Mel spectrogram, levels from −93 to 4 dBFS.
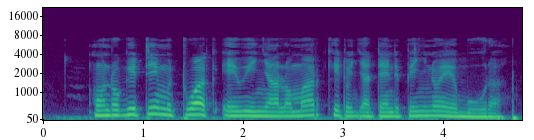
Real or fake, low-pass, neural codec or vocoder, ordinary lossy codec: real; 7.2 kHz; none; AAC, 64 kbps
